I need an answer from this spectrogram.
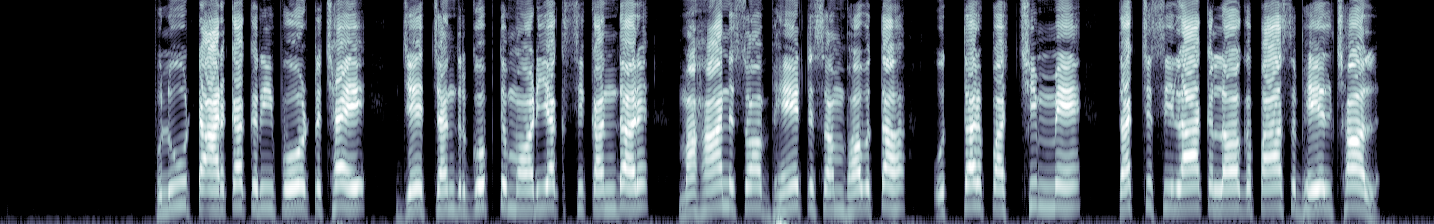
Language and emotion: Maithili, neutral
